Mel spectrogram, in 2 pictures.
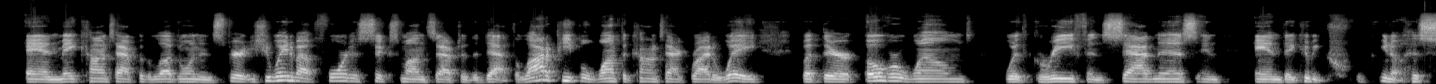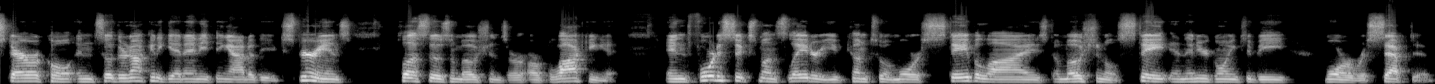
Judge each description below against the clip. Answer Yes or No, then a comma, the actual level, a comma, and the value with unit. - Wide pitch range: No, average, 3.7 semitones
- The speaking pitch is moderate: No, low, 130 Hz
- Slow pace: No, average, 180 wpm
